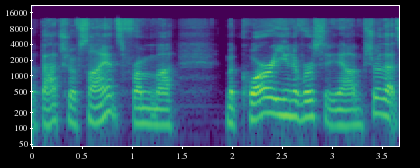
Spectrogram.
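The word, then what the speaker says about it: Macquarie: She holds a Bachelor of Science from uh McQuary University. Now, I'm sure that's spelled that's probably pronounced differently.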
